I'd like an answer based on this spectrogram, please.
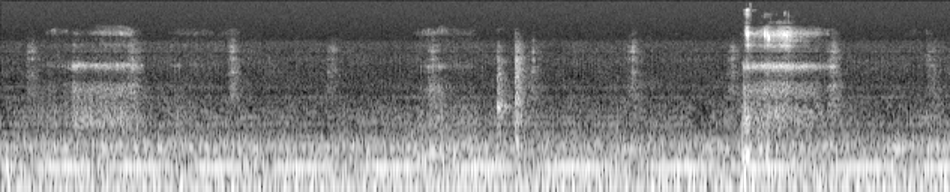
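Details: Sleeping Shiba Inu named Kotetsu, a long-time heavy snorer; soft hissing snore breaths near the start and a stronger rasping one late, separated by quiet stretches with faint clicks and a constant low hum.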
